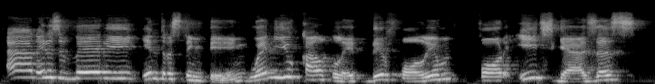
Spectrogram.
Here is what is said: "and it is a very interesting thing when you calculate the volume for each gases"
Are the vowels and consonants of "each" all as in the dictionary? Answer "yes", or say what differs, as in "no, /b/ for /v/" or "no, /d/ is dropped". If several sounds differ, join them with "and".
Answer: yes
